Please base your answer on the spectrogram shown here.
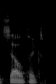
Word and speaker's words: Celtic: I know you that's the proper pronunciation, not the Boston Celtics, but the Celtic people.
